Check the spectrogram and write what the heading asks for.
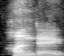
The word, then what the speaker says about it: Hyundai: It's all Hyundai, rhymes with Sunday.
